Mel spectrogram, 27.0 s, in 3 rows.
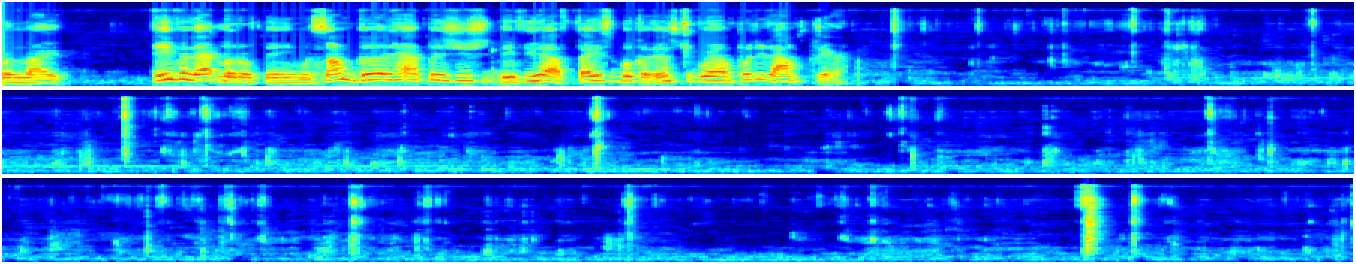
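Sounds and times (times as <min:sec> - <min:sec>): person chewing: 0:05.7 - 0:27.0.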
